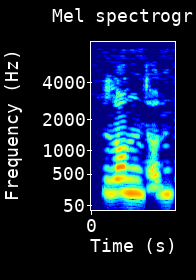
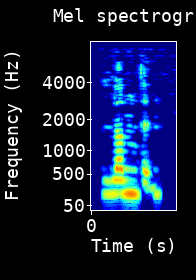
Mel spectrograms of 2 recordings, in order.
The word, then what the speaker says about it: London: So the first O in London is like the U in sunshine or summer. It's London, so you don't pronounce that first O like an O, sounds like an orange.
